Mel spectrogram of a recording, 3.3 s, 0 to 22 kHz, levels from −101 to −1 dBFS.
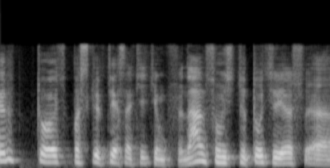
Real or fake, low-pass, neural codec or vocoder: fake; 7.2 kHz; codec, 16 kHz, 1 kbps, FunCodec, trained on Chinese and English, 50 frames a second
